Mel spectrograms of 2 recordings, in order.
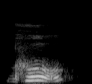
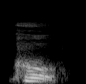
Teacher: which is the fourth letter in the pa varga, b, with extra air, b, and u, which is longer u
